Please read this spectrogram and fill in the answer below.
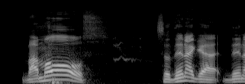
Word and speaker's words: vamos: this for us but you're wrong it's actually pronounced b b b coach it's it's bamos it's bamos bamos so then I got then I got Arrogant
